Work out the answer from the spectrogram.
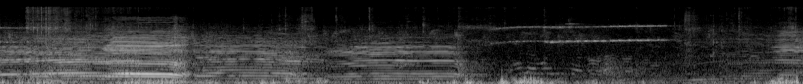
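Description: Cattle mooing: three drawn-out calls one after another, the first the longest and loudest, dropping in pitch as it ends. A thin, high, slightly rising whistle follows for about two seconds.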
